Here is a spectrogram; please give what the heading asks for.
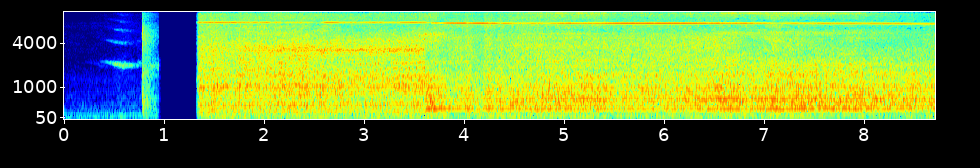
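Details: Home-made 12/118 gas turbine, built over four years: loud, steady rushing roar with a constant high whistle and a tone that shifts once; normal, even running.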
